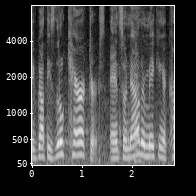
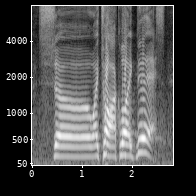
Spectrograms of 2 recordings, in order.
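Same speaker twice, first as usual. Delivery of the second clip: put-on very loud bratty kid voice, "so" stretched out; 8 dB louder than usual. Showing his audition voice for a bratty cartoon kid: bratty Trevor Troublemeyer voice. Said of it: "he's a bratty 12-year-old".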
